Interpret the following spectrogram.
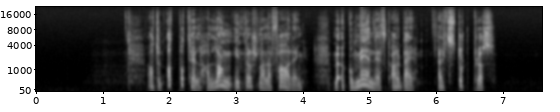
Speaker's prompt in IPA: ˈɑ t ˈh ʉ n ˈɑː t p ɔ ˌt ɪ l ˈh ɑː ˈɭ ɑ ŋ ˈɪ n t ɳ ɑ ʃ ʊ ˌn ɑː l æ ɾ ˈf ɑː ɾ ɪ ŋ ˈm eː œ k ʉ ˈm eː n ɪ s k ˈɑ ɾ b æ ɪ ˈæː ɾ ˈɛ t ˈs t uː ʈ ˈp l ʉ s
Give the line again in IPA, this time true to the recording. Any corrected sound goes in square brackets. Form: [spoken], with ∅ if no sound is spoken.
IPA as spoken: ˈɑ t ˈh ʉ n [ˈɑ] t p ɔ ˌt ɪ l ˈh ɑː ˈɭ ɑ ŋ ˈɪ n t ɳ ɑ ʃ ʊ ˌn ɑː l æ ɾ ˈf ɑː ɾ ɪ ŋ ˈm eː œ k ʉ ˈm eː n ɪ s k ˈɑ ɾ b æ ɪ ˈæː ɾ ˈɛ t ˈs t uː ʈ ˈp l ʉ s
